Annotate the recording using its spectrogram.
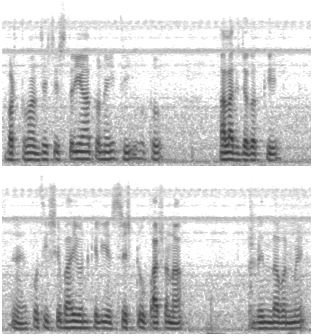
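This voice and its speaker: A man's voice: medium pitch, level tone, a little slow, pauses often, darkish tone, slight background noise, low-quality recording. A male preacher telling a devotional story in a conversational way, with frequent fillers and rhetorical asides.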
